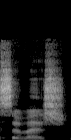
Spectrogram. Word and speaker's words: Sauvages: It's La Tribu des Sauvages, which means the tribe of the wild. Yeah, the S. I don't pronounce the S at the end there. – But, yeah.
